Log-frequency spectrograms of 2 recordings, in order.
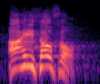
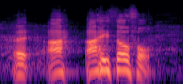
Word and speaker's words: Ahithophel: I'm going to say it like a Texas trying to be a Hebrew speaker says it. So Ahithophel, okay?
